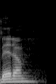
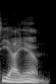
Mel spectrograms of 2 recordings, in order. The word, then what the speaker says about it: Bitim: Bit him. Isn't it Bitim? Yeah. It's Bitim. Yeah. He ain't bite him, he bit him.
